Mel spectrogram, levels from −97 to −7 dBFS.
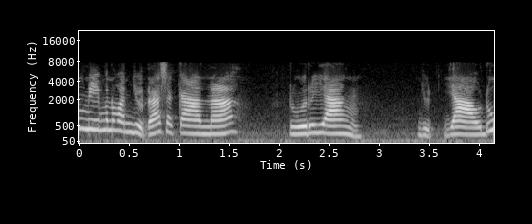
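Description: A speech clip with a breathy, grainy edge from start to finish and nothing above about 7.7 kHz, so the top of the sound is dull while the upper range that remains carries a hiss. The damage is plainly audible and the likely cause is Bluetooth LC3 compression. The transform codec has zeroed much of the upper spectrum and filled the gaps with noise, which fits a low bitrate of around 32 kbps with 10 ms frames.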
